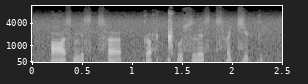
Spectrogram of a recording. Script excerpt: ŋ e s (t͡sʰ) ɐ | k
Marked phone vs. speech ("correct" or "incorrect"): correct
